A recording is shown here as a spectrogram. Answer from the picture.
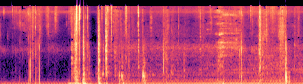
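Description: Handling noise of a hand-held wire and probe: a cluster of clicks and knocks about a second and a half in, over a steady low hum.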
